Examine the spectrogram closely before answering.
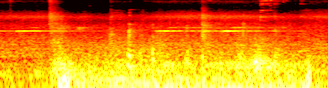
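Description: A steady low rumble of a Sapporo Municipal Subway Namboku Line train in motion in Sapporo, Hokkaido, Japan, heard from inside a carriage, with rhythmic clunks from the wheels at irregular intervals and a faint high whine running through.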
